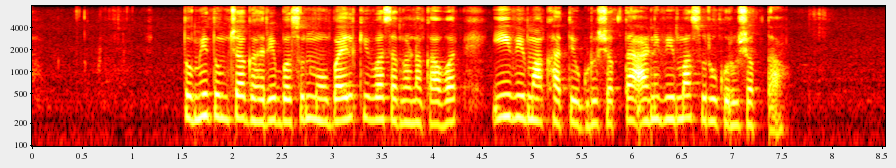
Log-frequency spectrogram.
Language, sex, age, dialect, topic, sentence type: Marathi, female, 18-24, Varhadi, banking, statement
